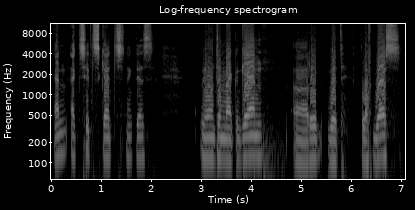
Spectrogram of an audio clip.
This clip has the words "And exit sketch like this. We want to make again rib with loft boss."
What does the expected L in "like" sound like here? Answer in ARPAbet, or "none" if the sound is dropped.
N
